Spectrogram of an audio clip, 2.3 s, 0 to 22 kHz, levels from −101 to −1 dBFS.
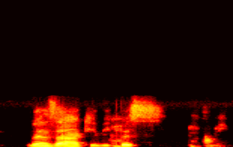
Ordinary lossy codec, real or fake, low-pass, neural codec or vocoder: Opus, 24 kbps; real; 7.2 kHz; none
